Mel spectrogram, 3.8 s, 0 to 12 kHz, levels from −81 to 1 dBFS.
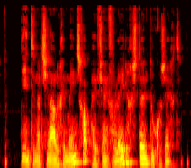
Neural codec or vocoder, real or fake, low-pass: none; real; 9.9 kHz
